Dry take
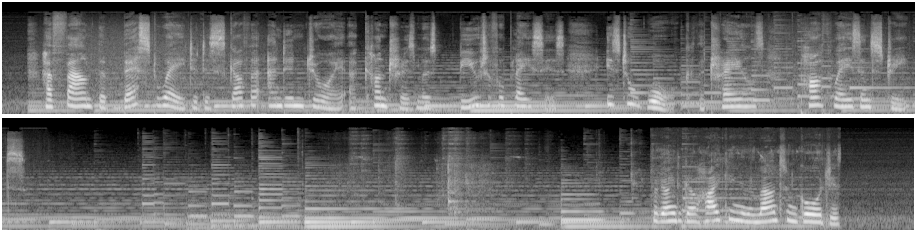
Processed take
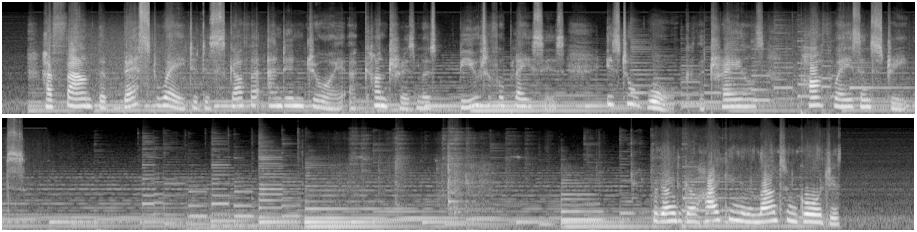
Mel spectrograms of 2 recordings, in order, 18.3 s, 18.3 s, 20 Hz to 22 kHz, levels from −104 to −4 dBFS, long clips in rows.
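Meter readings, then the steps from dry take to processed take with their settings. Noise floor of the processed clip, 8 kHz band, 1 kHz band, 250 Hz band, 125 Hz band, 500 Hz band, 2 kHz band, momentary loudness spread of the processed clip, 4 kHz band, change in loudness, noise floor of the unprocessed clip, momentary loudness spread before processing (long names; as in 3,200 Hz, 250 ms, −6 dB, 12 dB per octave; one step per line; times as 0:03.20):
−44 dBFS, −0.5 dB, +2.0 dB, +2.5 dB, +2.5 dB, +2.5 dB, +2.5 dB, 15 LU, +2.0 dB, +2.0 dB, −47 dBFS, 15 LU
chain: phase distortion by the signal itself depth 0.12 ms
level +2.5 dB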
